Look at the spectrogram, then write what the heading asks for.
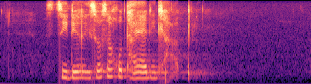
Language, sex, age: Tswana, female, 20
